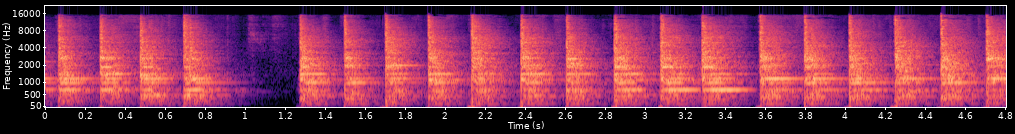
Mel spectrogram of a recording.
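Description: Chipping hammer rapidly striking slag off fresh stick-weld beads on a steel snowmobile ski's wear bar: sharp metallic taps, about six a second, with the steel ringing, broken by a short pause about a second in.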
